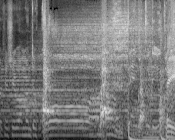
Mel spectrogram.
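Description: animal, dog barking

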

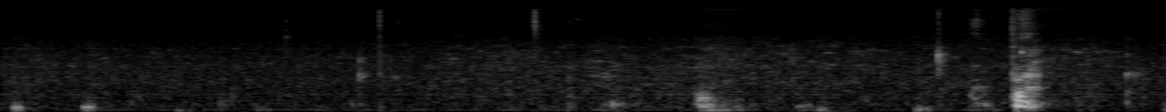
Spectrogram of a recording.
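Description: household object, computer mouse clicking

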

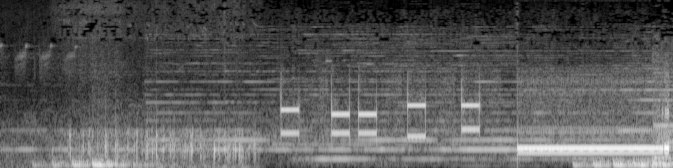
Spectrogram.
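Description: signal or alarm, telephone number being dialed

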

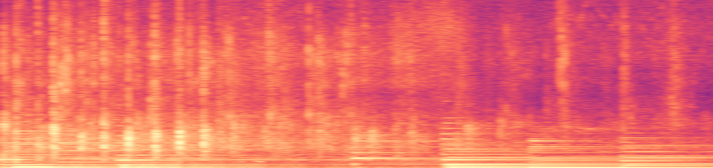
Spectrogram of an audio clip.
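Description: crowd, loud applause

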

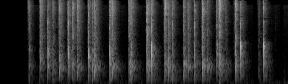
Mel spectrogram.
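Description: crowd, hand clapping

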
